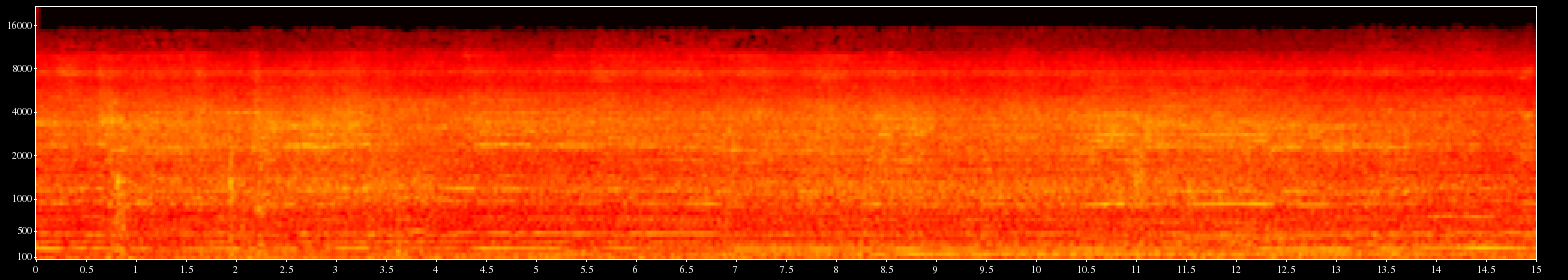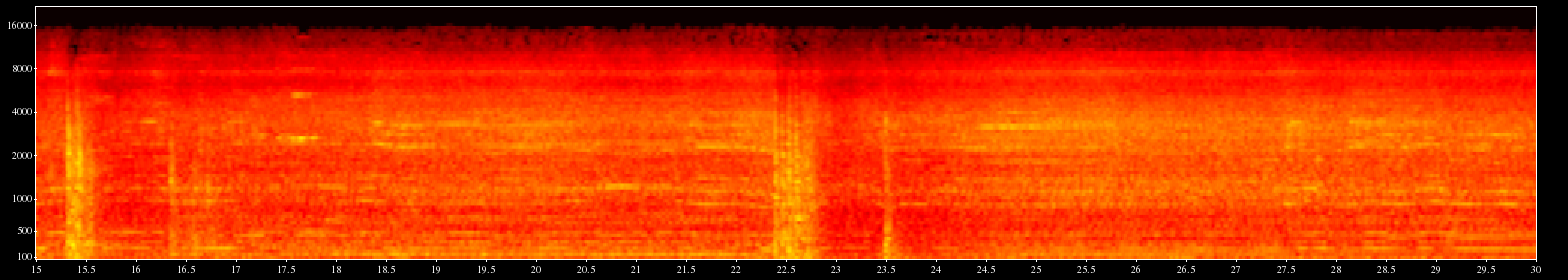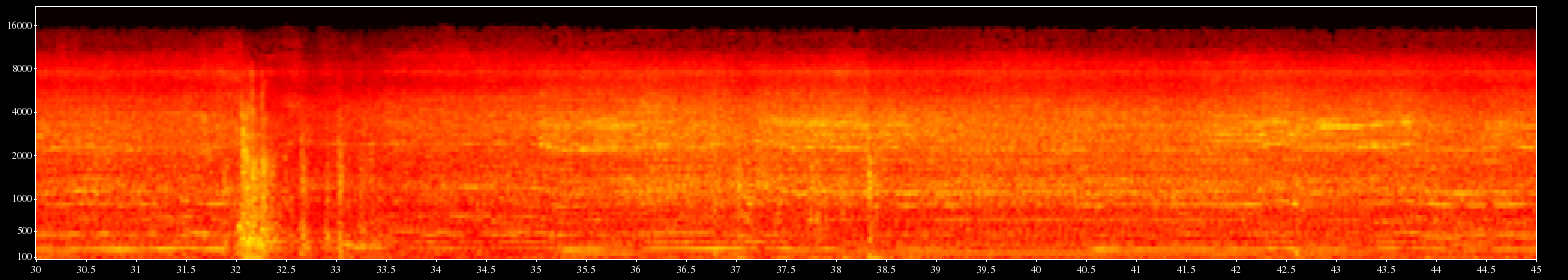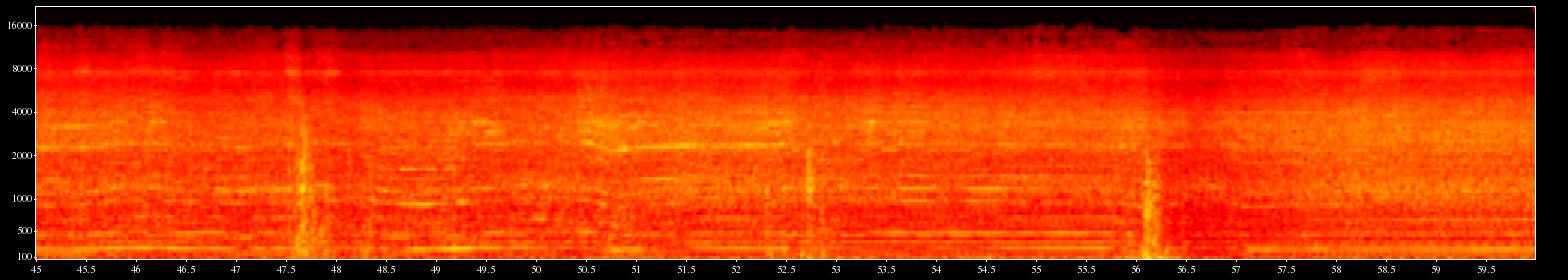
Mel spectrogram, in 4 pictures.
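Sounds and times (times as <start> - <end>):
excavator diesel engine: 0.0 - 59.9
hydraulic whine: 0.0 - 59.9.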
